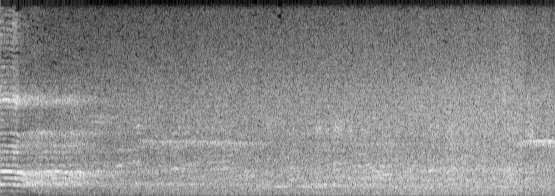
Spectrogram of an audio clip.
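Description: A large crowd of young men chants and shouts in the open air.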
